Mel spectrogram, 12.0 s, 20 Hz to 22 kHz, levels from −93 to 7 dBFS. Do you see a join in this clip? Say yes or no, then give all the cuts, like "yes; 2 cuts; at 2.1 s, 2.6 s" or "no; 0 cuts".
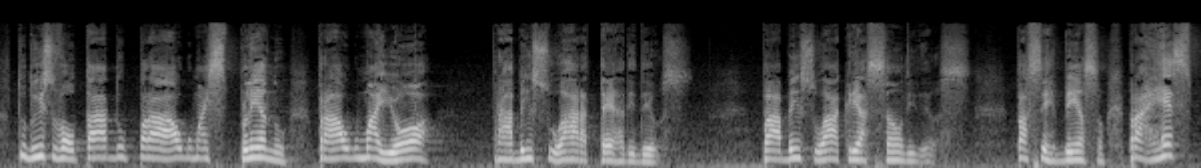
no; 0 cuts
